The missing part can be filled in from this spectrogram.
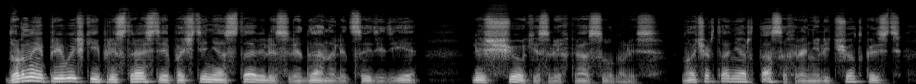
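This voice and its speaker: Man narrating with lively, expressive pitch. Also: dry recording, studio quality. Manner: measured, expressive storytelling. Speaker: audiobook narrator. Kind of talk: first-person audiobook narration.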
